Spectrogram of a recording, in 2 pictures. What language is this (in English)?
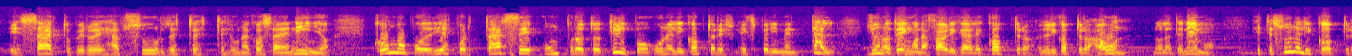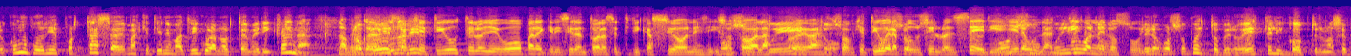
Spanish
